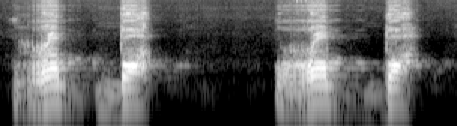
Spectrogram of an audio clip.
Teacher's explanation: बा पे भी सख्ती है क्योंकि तजदीद है, 2 बा है, एक साकिन एक बा पे जबर है।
